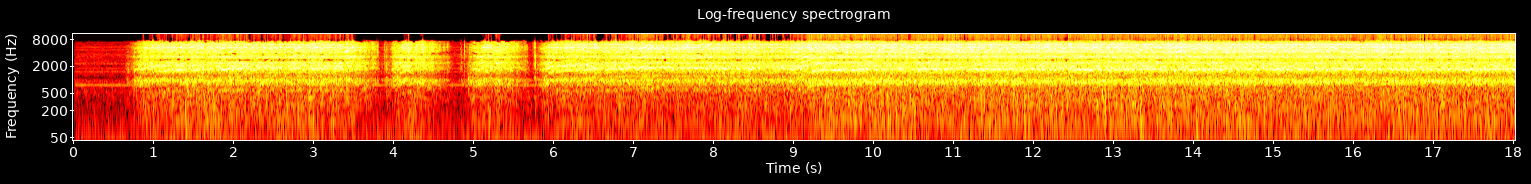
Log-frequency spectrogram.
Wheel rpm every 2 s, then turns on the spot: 70, 140, 40, 140, 180, 240, 230, 230, 230.
none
